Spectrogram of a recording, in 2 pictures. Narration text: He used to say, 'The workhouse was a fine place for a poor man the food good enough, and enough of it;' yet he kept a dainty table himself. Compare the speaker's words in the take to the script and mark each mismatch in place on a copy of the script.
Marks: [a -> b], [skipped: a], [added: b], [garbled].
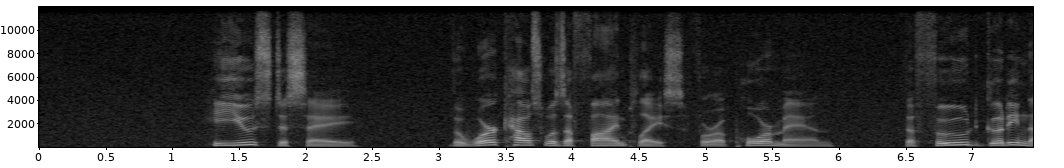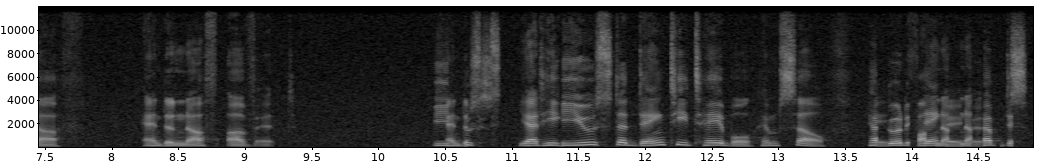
He used to say, 'The workhouse was a fine place for a poor man the food good enough, and enough of it;' [garbled] yet he [kept -> used] a dainty table himself. [garbled]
